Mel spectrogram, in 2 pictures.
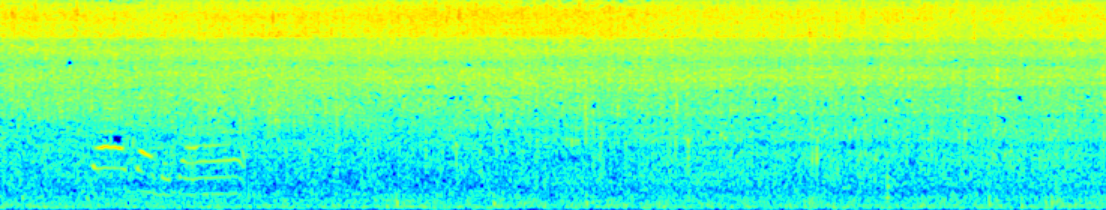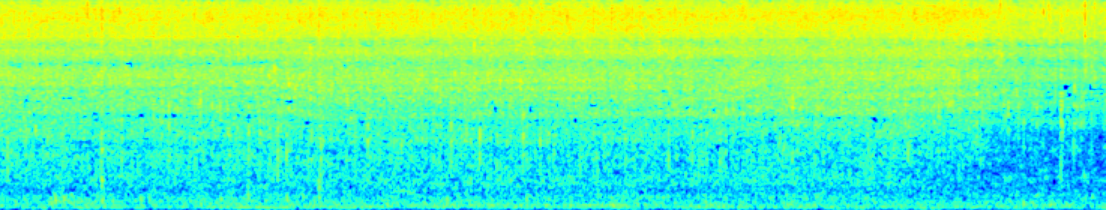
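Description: Steady rushing and splashing of water pouring from a splash-pad fountain feature, a stream spilling onto wet ground. The sound goes on unbroken at an even level.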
